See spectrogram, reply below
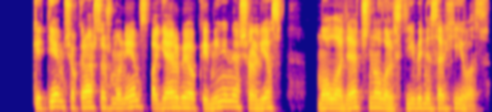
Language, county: Lithuanian, Telšiai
